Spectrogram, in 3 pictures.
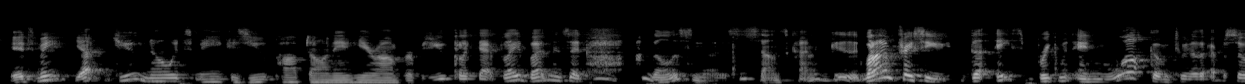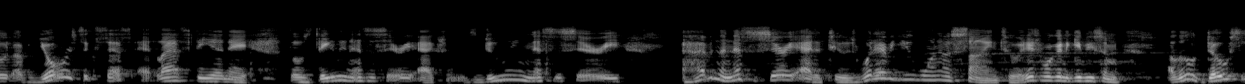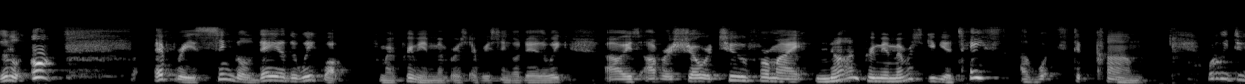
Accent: American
